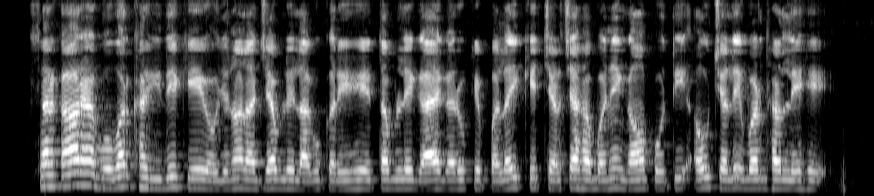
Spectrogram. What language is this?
Chhattisgarhi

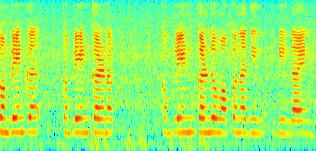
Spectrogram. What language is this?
Sindhi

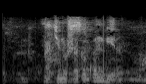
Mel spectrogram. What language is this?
Kinyarwanda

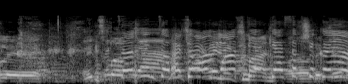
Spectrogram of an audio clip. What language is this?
Hebrew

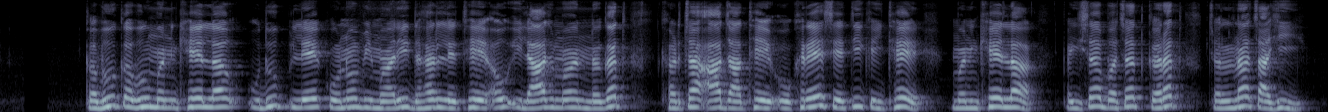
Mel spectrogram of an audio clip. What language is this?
Chhattisgarhi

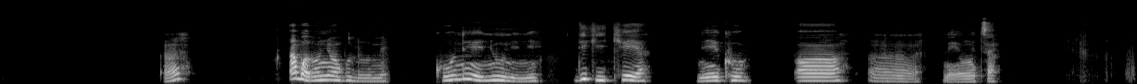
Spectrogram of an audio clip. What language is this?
Igbo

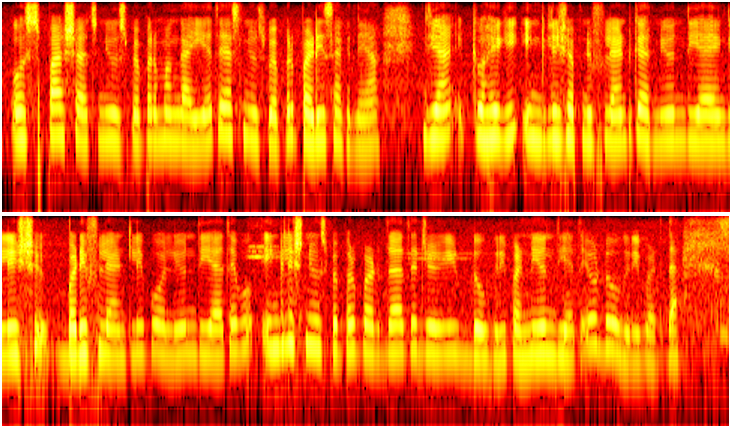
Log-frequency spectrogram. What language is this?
Dogri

